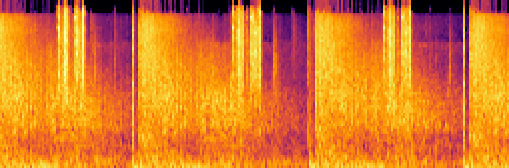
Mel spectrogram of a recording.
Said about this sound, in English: I inch closer, when from behind I hear the all-too-familiar sound. I break into a full sprint as shots chase me through the showroom.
